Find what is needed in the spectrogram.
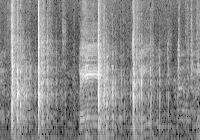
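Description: Frontenis rally: a hard rubber ball cracking off strung rackets and the fronton wall, four sharp hits, the first pair about half a second apart and the second pair just over a second later.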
